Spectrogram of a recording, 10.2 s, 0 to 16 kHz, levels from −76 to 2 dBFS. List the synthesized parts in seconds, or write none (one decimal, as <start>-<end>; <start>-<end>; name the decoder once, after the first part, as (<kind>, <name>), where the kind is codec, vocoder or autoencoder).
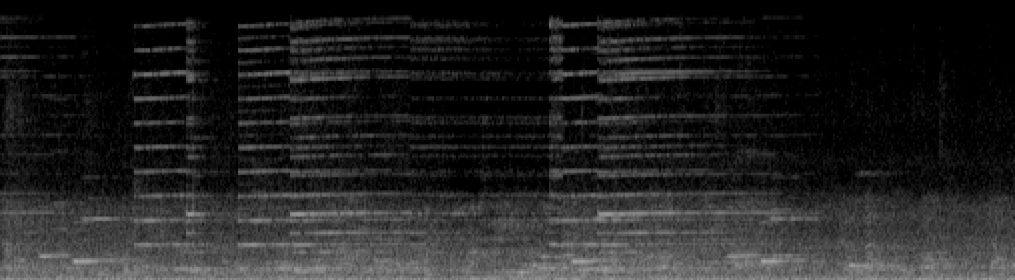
4.1-5.6 (codec, SNAC)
